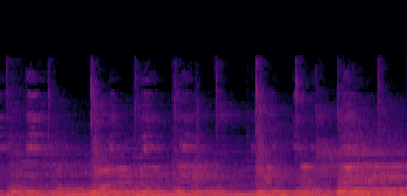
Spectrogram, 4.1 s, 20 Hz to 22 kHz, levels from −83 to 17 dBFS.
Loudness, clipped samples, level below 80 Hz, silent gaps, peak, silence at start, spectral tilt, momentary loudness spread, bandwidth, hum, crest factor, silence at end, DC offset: -31 LUFS; under 0.1%; -46 dBFS; none; -16 dBFS; 0 s; -4.5 dB/octave; 5 LU; 16 kHz; none; 14 dB; 0 s; under 0.1%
